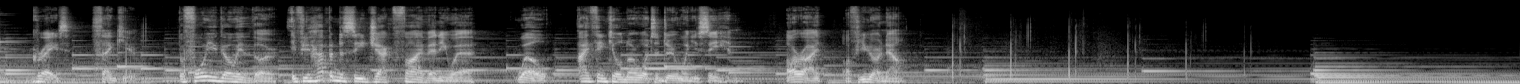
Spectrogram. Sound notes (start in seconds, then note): 0.0 footsteps, piano flourishes, twinkle sound; 9.4 fading footsteps; 13.1 piano music finishes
